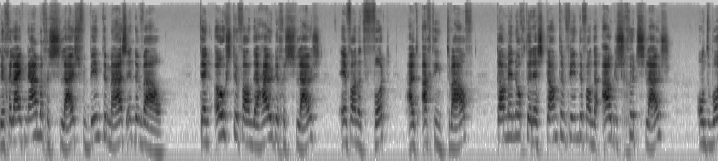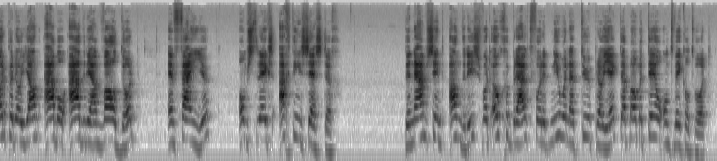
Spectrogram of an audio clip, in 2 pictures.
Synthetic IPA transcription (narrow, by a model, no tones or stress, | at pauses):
d̥əχəlɛjknaːməχəslœɥsfərbɪnt̚dəmaːsɛndəʋaːlˠ | tɛnowstəvɑndəɦœɥdəɣəslœɥs | ɛnvɑnətfɔɹt | ʔœɥtɑχtintʋaːlˠf | kɑnmɛnːɔχdəɾɛstɑntənvɪndənvɑndəʔʌwdəsχøtslœɥs | ʔɔntʋɔrpədʊːrjɑnʔaːbəlˠʔaːdrianʋɑlˠdɔrp | ɛnfɛjnjə | ʔɔmstreːksʔɑχtinzɛstəχ | d̥ənaːmsɪntʔɑndrisʋɔrtowkχəbrœɥk̚tfʊːrɦətniwənatyːrprojɛk̚t̚dɑtmomɛnteːlˠɔntʋɪkəlˠtʋɔrt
